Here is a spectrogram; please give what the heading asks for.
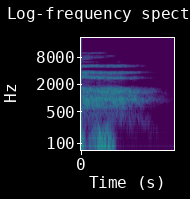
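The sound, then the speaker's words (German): A noisy breath is let out through the mouth, taken as part of a nose-in, mouth-out breathing exercise. The single breathy, sigh-like exhale fades out over about a second and a half. “Nochmal genauso durch die Nase ein und den Mund wieder aus.”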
